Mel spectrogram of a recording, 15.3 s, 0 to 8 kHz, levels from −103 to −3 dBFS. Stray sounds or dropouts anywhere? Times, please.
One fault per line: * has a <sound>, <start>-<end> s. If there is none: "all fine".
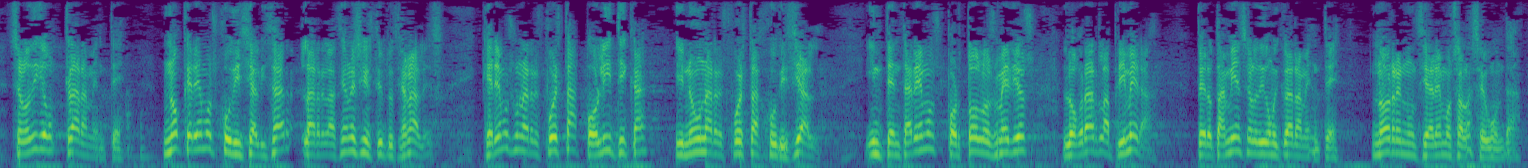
all fine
